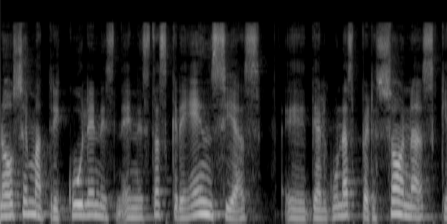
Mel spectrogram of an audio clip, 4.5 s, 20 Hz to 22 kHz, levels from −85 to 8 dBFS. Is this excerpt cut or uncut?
cut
